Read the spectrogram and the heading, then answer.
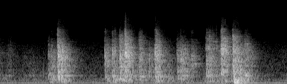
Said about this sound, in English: That evening, Sheriff Matt Gorman went to Deke Bauer's cell and unlocked the door.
